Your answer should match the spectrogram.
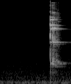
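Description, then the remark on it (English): A single bright clink of wine glasses touching in a birthday toast, with a short ringing tone that fades quickly, fairly loud against an otherwise quiet background. “Cheers. Happy birthday, Heidi. Cheers. Cheers.”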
